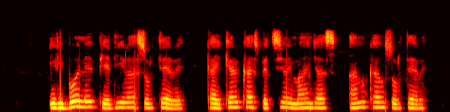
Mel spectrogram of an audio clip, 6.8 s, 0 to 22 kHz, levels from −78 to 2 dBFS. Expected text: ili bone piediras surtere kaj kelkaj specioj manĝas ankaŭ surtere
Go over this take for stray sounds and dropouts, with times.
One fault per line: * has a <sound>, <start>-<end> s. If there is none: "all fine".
all fine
